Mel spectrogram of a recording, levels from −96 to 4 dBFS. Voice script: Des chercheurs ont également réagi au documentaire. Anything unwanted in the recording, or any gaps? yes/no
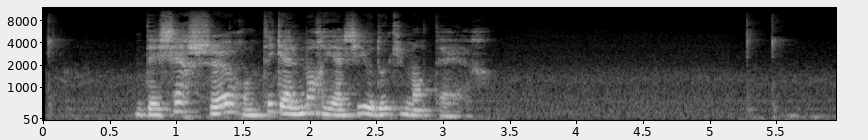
no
